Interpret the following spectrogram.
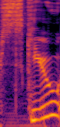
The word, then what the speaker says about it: SKU: unit my friend so when you hear the phrase out there skew it's not spelled like you know somebody's tilted it's sku anyways people speaking with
